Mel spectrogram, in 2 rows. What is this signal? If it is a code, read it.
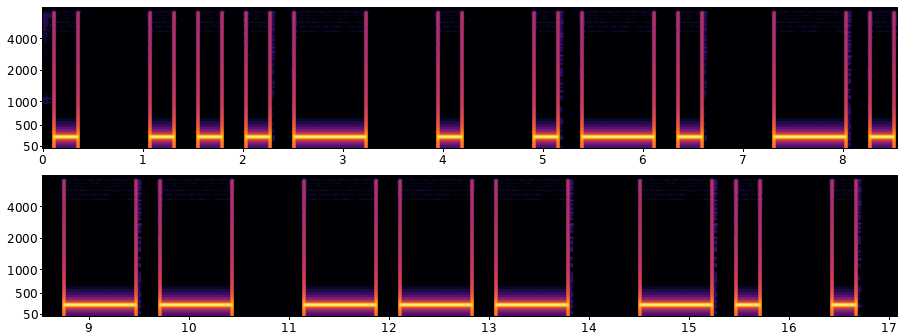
Morse code, heard as a keyed tone, about 5 wpm, 250 Hz. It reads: EVERYONE
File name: morse / morse-training-05WPM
